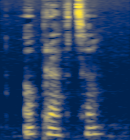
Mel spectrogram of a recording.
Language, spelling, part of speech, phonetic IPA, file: Polish, oprawca, noun, [ɔˈpraft͡sa], LL-Q809 (pol)-oprawca.wav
